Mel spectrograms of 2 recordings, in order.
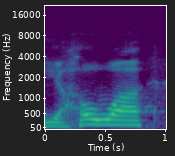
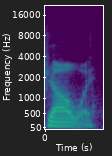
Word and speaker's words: Yahweh: have held to but the vast majority of scholars recognize that the right the most likely right pronunciation was yahweh but it's not because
